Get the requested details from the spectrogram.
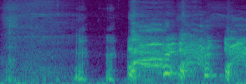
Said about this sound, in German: Oh Hustenreiz hier. Husten, ähm, Hustenreiz, ja.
